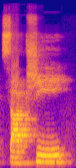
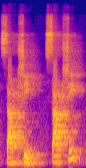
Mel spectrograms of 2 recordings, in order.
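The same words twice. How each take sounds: First: साक्षी with a slow, held "ee"; long final vowel. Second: साक्षी with a short, cut-off "i"; short final vowel. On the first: Teacher showing the correct दीर्घ sound, long held ending. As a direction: stretch the end of साक्षी, "saakshee". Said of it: "इसका उच्चारण दीर्घ है". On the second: Teacher showing the wrong way, short ending on साक्षी. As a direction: end साक्षी quickly on "shi", no length. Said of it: "ये गलत है". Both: Shown as a demonstration.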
